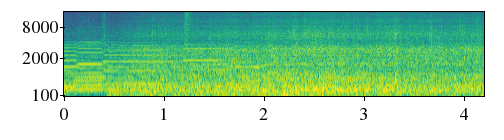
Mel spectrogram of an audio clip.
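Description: Music ends in the first half-second, and a few faint notes fade away. The steady wash of sea waves breaking over shore rocks follows.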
